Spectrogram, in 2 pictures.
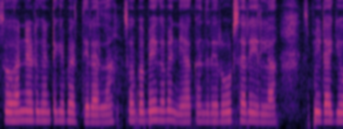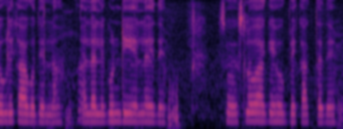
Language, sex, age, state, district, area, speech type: Kannada, female, 30-45, Karnataka, Udupi, rural, spontaneous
